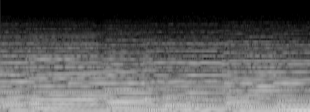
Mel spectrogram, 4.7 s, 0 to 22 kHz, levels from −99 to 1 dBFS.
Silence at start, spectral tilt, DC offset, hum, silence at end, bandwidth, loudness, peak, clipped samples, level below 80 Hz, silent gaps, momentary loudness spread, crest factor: 0 s; -9 dB/octave; under 0.1%; none; 0 s; 6.8 kHz; -25 LUFS; -12 dBFS; under 0.1%; -32 dBFS; none; 2 LU; 12 dB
